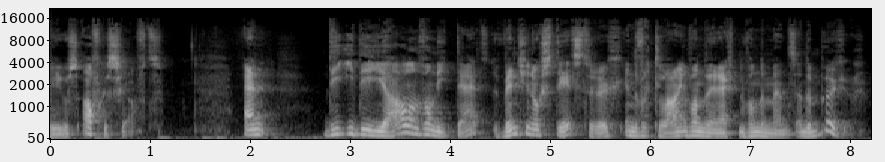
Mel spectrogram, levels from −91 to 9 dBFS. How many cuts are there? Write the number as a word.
zero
